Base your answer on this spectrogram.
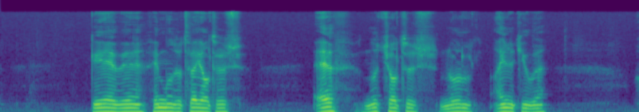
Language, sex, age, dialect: Faroese, male, 61+, Suðuroy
